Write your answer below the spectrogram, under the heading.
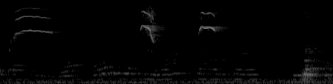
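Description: A newborn Buff-banded Rail chick gives thin, very high peeps in three short bursts, about half a second apart, ending with a soft scuffing noise.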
